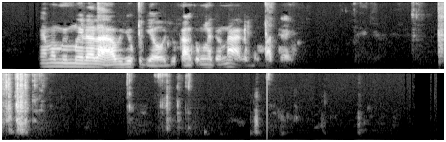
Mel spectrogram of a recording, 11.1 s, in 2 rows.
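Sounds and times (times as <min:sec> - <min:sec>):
people chewing food: 0:07.0 - 0:09.7.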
